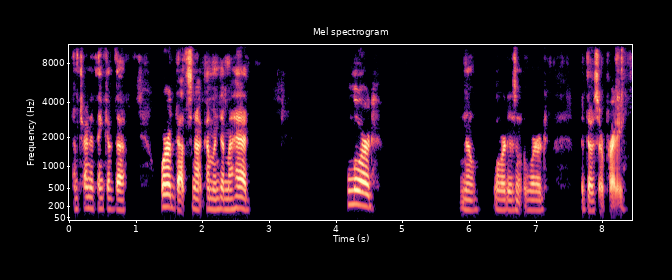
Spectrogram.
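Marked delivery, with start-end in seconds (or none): none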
